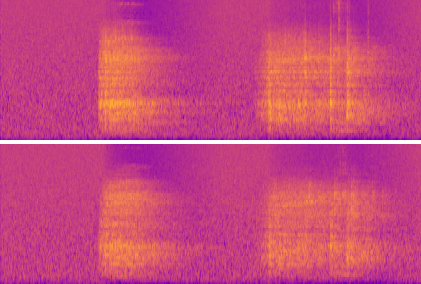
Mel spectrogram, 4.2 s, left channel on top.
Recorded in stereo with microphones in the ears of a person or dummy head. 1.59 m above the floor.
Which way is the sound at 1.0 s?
65° left (ahead or behind).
